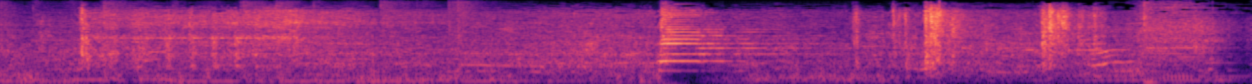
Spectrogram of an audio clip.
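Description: Street noise with people's voices and a car in front, and a car horn sounding once, briefly, about three seconds in.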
